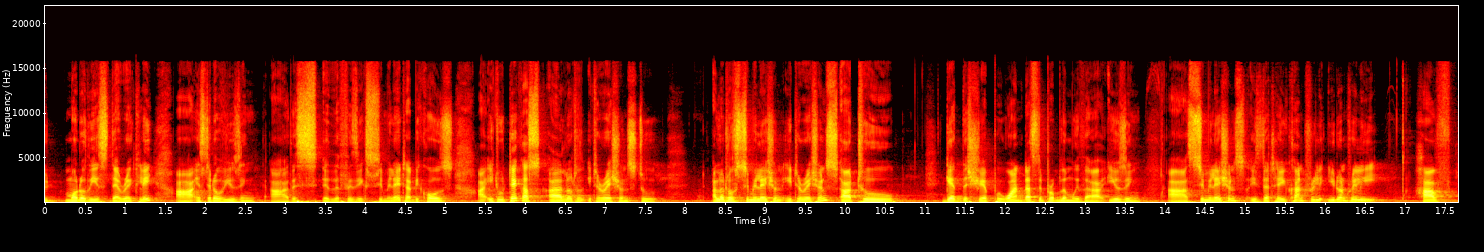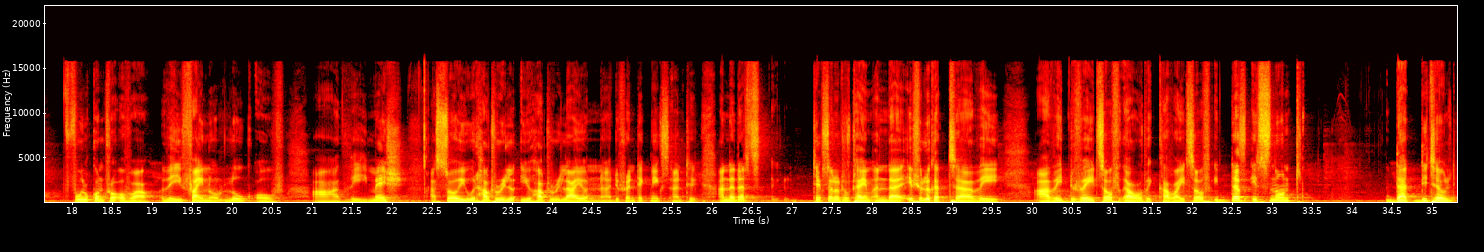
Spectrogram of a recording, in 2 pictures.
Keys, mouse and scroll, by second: 28.2 KP_1, 29.1-32.4 scroll down 2, 32.4-33.5 scroll down 1, 33.5-35.3 scroll down 1.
